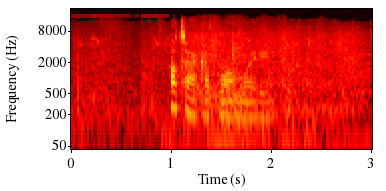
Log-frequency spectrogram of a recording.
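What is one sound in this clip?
A teenage girl speaks softly nearby.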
